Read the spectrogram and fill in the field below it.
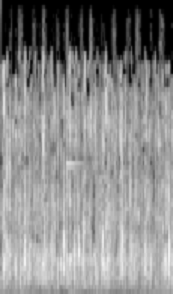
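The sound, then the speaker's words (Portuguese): A short applause sound effect: clapping from a small crowd, dense and steady with many overlapping hand claps, fairly quiet throughout and with no voices over it. “Palmas para as mamães econômicas.”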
